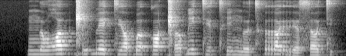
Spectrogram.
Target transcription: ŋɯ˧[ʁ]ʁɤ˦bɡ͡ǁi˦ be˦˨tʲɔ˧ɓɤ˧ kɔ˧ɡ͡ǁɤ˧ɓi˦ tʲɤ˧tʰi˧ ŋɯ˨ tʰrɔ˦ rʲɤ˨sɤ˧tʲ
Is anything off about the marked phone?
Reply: yes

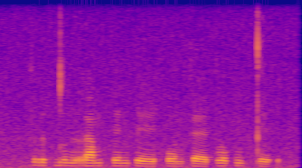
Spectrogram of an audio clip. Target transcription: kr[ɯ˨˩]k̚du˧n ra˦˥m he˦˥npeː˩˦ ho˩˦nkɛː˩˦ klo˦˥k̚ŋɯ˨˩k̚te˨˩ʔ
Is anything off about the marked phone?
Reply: yes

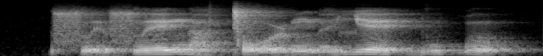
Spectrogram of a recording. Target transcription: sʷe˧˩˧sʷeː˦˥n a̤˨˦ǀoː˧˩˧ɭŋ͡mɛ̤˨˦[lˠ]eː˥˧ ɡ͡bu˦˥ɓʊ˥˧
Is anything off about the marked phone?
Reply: yes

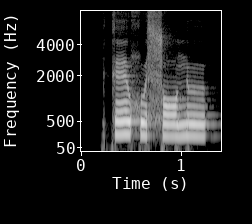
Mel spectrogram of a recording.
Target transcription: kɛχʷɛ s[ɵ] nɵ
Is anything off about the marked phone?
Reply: yes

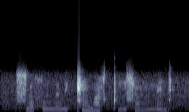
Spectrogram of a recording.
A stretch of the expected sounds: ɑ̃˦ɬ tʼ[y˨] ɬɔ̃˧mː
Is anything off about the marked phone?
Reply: yes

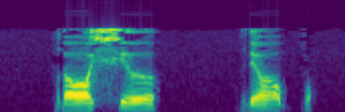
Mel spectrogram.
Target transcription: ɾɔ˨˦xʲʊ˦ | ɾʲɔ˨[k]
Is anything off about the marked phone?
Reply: yes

